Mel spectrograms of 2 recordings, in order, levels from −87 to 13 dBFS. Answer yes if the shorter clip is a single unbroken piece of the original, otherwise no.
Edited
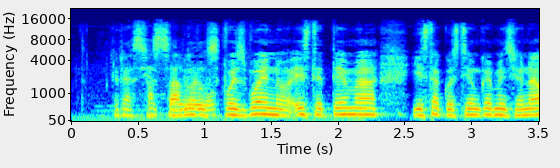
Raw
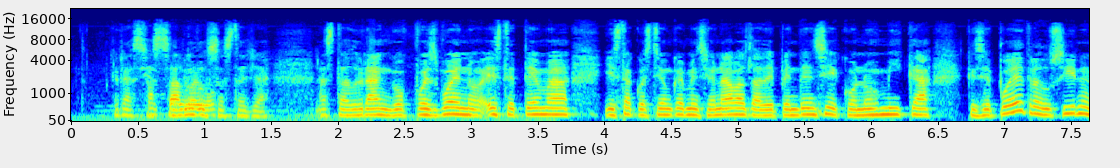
no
